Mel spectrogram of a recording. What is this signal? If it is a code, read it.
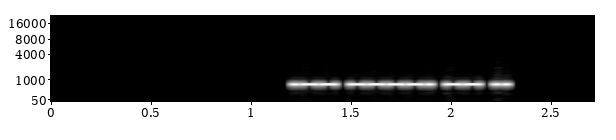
Morse code, heard as a keyed tone, about 46 wpm, 700 Hz. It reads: W9MI
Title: USA Call Signs - 4 Characters - 2x Character Spacing - 50wpm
